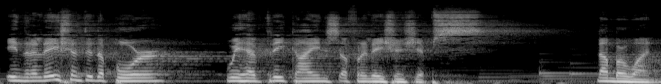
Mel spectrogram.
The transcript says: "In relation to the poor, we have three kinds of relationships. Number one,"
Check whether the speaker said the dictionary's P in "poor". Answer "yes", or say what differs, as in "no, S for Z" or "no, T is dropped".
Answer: yes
